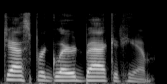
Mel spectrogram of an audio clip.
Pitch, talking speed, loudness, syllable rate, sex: 170 Hz, 180 wpm, -16 LUFS, 4.6 syllables/s, female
